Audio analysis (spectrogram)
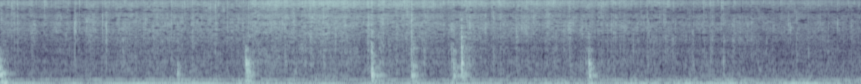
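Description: Grated coconut and chopped tomato frying with translucent onion in a pan for a brinjal curry, a loud continuous sizzle with repeated spoon scrapes and taps against the pan while stirring, close up and without speech.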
